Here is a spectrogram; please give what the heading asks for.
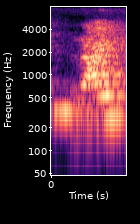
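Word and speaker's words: write: आईटी लिखा हुआ है डब्लू आर आई टी तो य डब्लू के तुरंत बाद आर आया है ना डब्लू शब्द के तुरंत बाद आर आया यानी कि इसे हम क्या पढ़ेंगे राइट पढ़ेंगे यहां पे डब्लू शब्द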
